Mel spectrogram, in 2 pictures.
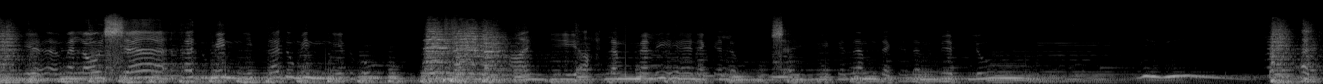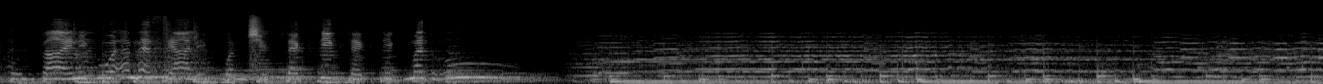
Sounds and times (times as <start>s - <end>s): Music: 0.0s - 26.4s.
